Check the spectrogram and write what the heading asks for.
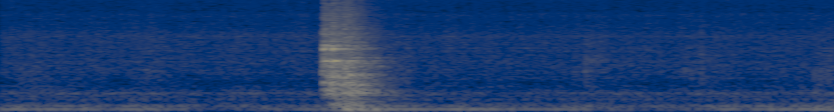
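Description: Ground turkey and bell peppers cooking in a cast iron skillet with a faint, steady sizzle. About one and a half seconds in comes a single short, sharp, noisy burst that fades within half a second.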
